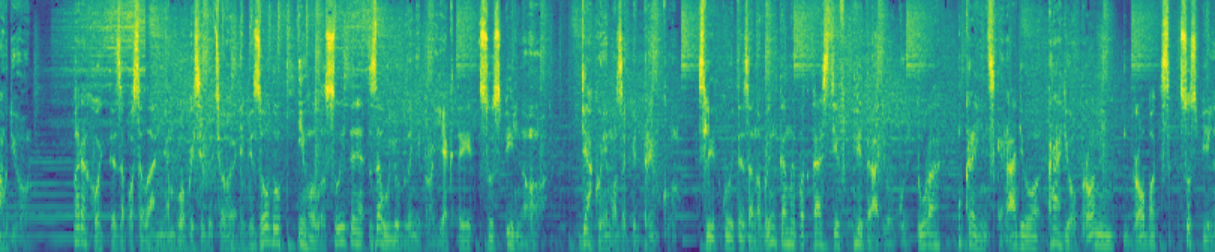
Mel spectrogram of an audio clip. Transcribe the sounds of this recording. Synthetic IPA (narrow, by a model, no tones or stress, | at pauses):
wdʲḭɔ̰ | peɾexɔdʲt̪ɛzɐpɔsɪlˠɑ̰nʲːɐmʋɔpɪsʲid̪ɔt͡sʲɔɦɔʔepʲizɔd̪ʊiɦɔlˠɔsujt̪ɛzɐʊlʲublˠenʲipɾɔjɛkt̪ɪsʊspʲilʲnɔ̰ɦɔ̰ | dʲakʊjemɔzɐpʲidt̪ːɾɪmkʊ | sʲlʲit̪̚kujt̪ɛzɐnɔʋɪnkɐmɪpɔd̪kɑsʲtʲiwʋʲid̪rɑ̰dʲɪɔkʊlʲt̪uɾɐ | ukɾɐjinʲsʲkɛɾɑdʲɪɔradʲɪɔpɾɔmʲinʲbɾɔbɐksːʊsʲpʲilʲn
